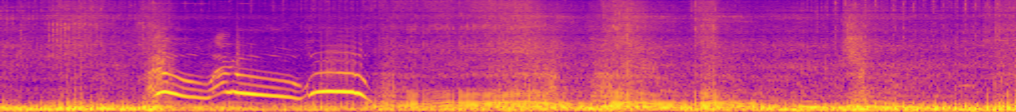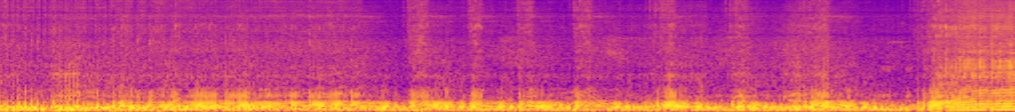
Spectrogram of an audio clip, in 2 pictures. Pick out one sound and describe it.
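Many motorcycle engines idle and rev loudly nearby.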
